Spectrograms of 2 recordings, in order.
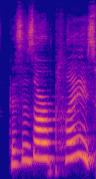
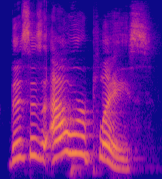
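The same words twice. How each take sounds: First: 'Our' is reduced to a short 'ar' sound. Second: 'Our' is stressed and fully pronounced. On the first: "this is how you pronounce it when it's unstressed" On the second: "If it's stressed, it's going to be pronounced as our"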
